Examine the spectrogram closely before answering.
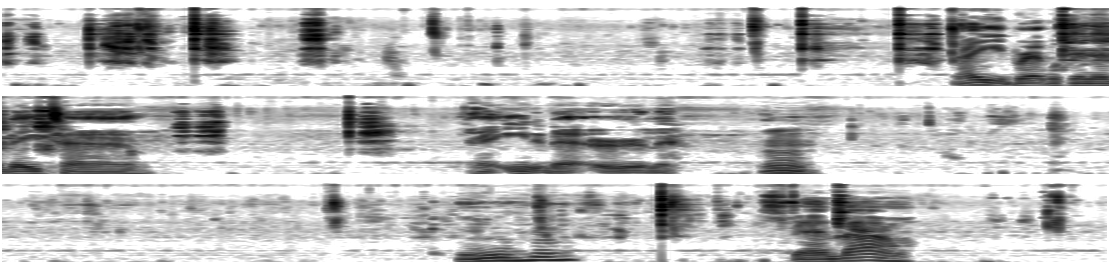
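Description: A metal spoon clinks and scrapes against a ceramic plate.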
